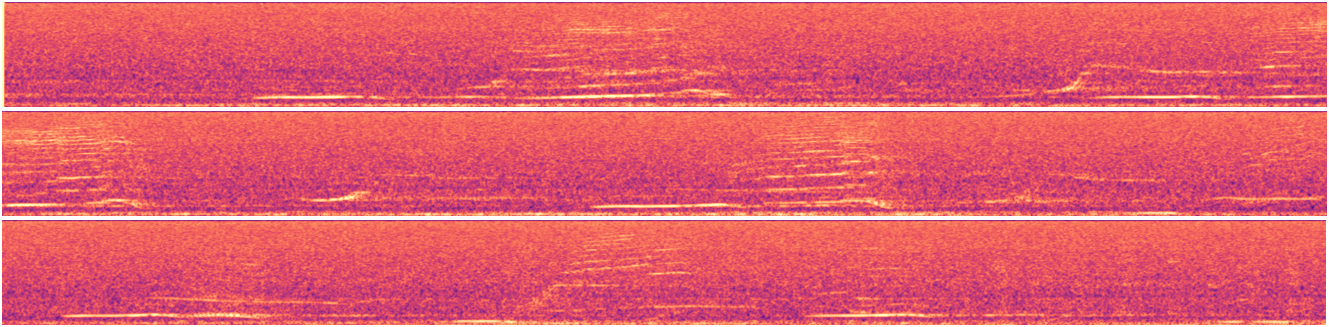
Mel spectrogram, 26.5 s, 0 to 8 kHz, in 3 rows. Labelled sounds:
3.4	4.8	humpback whale, 0.80 to 3.6 kHz
7.2	7.9	humpback whale, 0.90 to 1.3 kHz
8.4	9.7	humpback whale, 0.96 to 4.9 kHz
13.9	14.7	humpback whale, 0.80 to 4.1 kHz
16.0	16.6	humpback whale, 0.96 to 1.2 kHz
21.3	22.3	humpback whale, 0.80 to 5.2 kHz

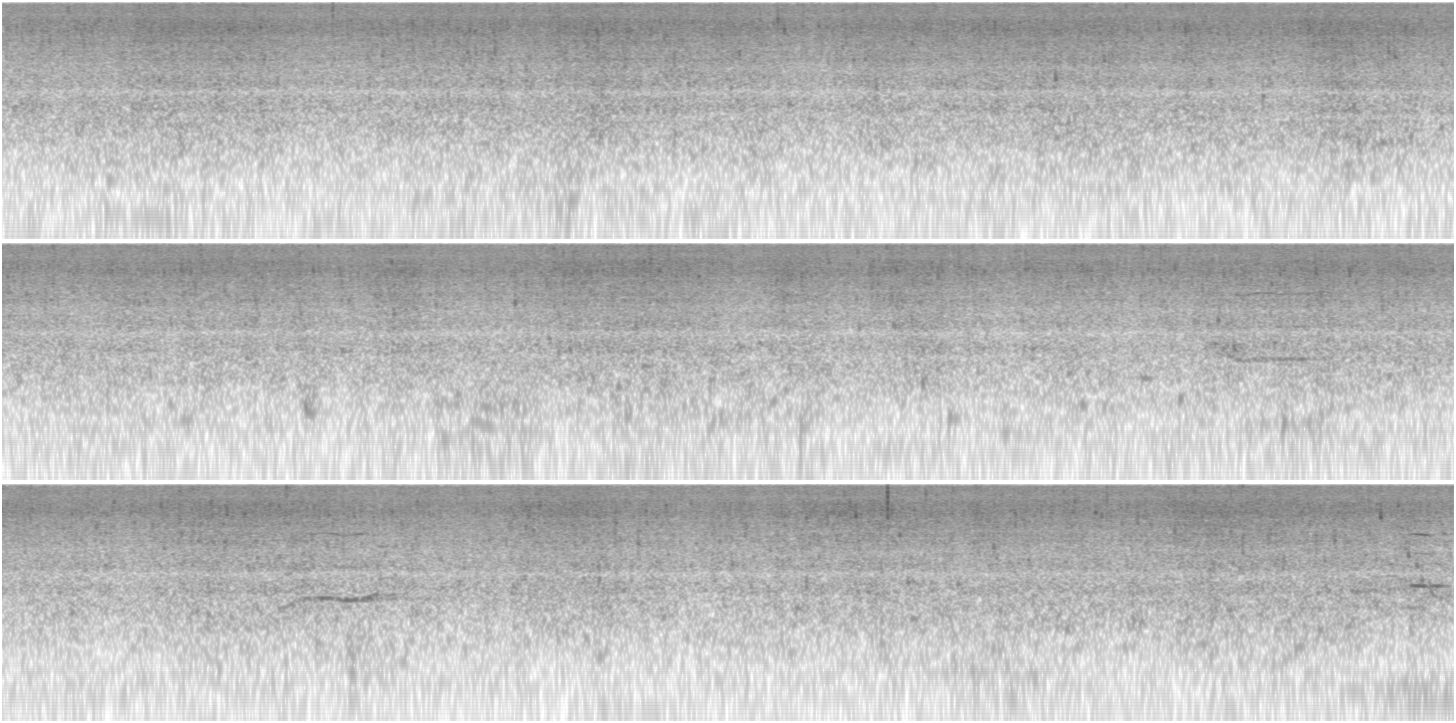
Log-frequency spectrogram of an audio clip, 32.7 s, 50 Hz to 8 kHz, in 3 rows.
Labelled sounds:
24.0	24.5	humpback whale, 2.6 to 2.8 kHz
32.3	32.6	humpback whale, 0.78 to 1.1 kHz

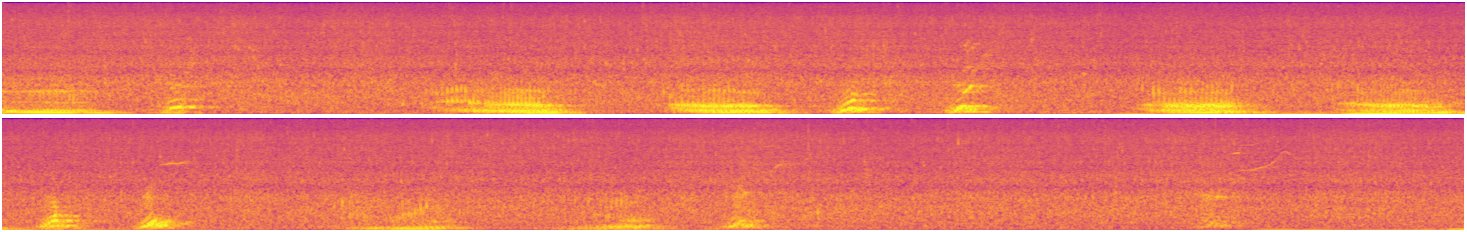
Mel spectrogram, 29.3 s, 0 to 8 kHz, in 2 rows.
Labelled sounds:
16.2	16.5	humpback whale, 2.1 to 2.4 kHz
27.0	27.4	humpback whale, 1.8 to 2.6 kHz

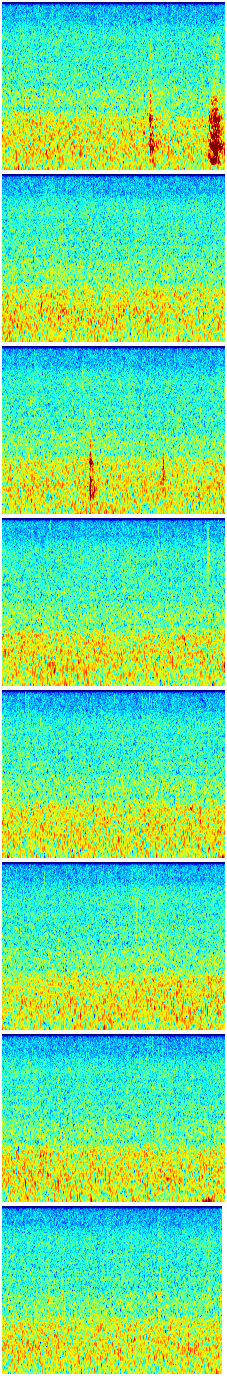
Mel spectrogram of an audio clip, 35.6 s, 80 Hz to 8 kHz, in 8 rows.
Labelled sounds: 4.1	4.4	croaking sound likely from a nearby submerged object, 0.88 to 1.0 kHz

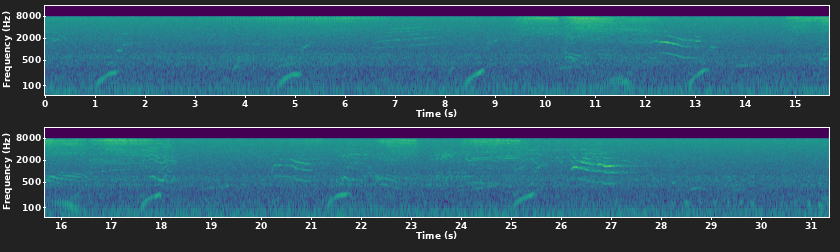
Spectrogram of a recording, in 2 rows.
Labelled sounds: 0.1	0.3	killer whale, Bigg's (transient), 1.6 to 2.0 kHz
6.7	7.8	killer whale, Bigg's (transient), 1.6 to 4.2 kHz
9.8	10.7	killer whale, Bigg's (transient), 7.1 to 7.6 kHz
11.5	13.2	killer whale, Bigg's (transient), 1.2 to 3.5 kHz
14.8	15.1	killer whale, Bigg's (transient), 7.2 to 7.5 kHz
20.2	21.1	killer whale, Bigg's (transient), 0.90 to 2.2 kHz
21.8	22.0	killer whale, Bigg's (transient), 2.8 to 3.0 kHz
24.2	25.2	killer whale, Bigg's (transient), 2.1 to 6.9 kHz
26.2	27.2	killer whale, Bigg's (transient), 0.86 to 2.0 kHz

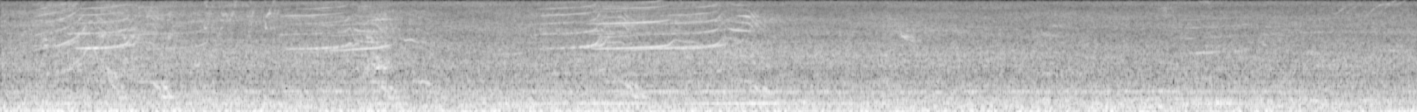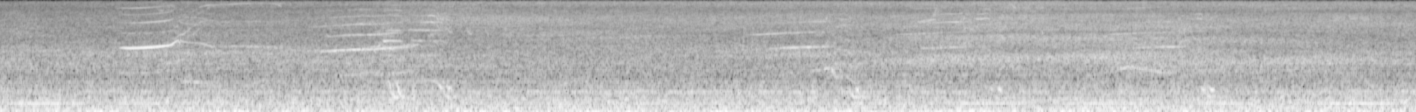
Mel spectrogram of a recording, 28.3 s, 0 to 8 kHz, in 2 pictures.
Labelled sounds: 11.7	12.2	killer whale, southern resident, 0.90 to 4.6 kHz
15.3	16.7	killer whale, southern resident, 1.4 to 7.3 kHz
17.3	19.0	killer whale, southern resident, 0.45 to 7.0 kHz
24.8	26.2	killer whale, southern resident, 1.1 to 5.4 kHz

